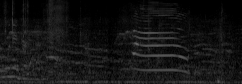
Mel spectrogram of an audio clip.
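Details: A cat inside a washing machine meows: a single clear, level meow of about a second with a slight drop at the end, preceded by human talking for the first two seconds.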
